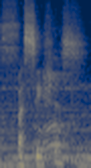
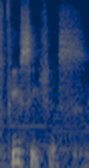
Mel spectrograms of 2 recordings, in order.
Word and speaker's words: facetious: too yeah yes facetious you're saying it wrong fuchsias facetious you're being facetious i thought it was a few sieges great no wait no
